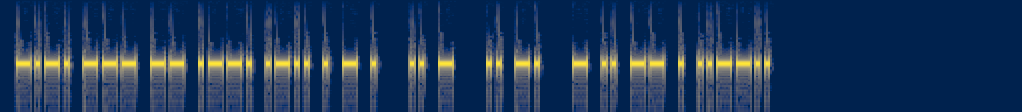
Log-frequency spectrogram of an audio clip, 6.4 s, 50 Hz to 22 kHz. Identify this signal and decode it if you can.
Morse code, heard as a keyed tone, about 40 wpm, 700 Hz. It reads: COMPLETE IT IN TIME?
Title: Sentences from Top 1000 Words - Review Part 3 - 40wpm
